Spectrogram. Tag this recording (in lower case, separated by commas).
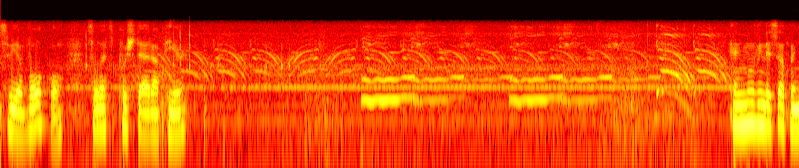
inside a small room, speech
